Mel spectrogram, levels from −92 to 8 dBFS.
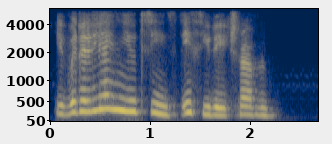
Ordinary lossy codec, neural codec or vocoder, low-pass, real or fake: none; codec, 16 kHz in and 24 kHz out, 0.6 kbps, FocalCodec, streaming, 2048 codes; 5.4 kHz; fake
